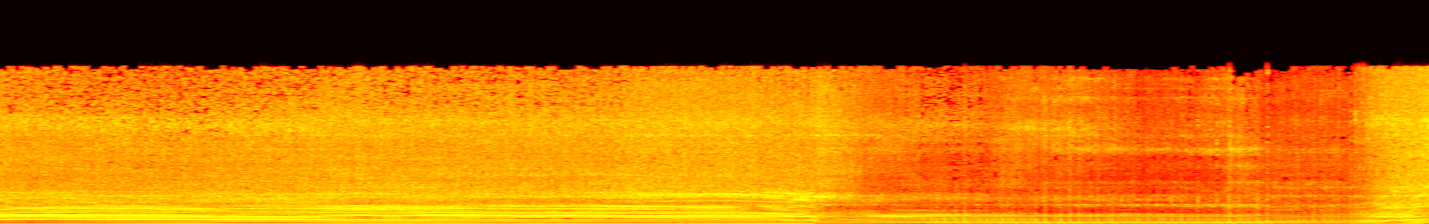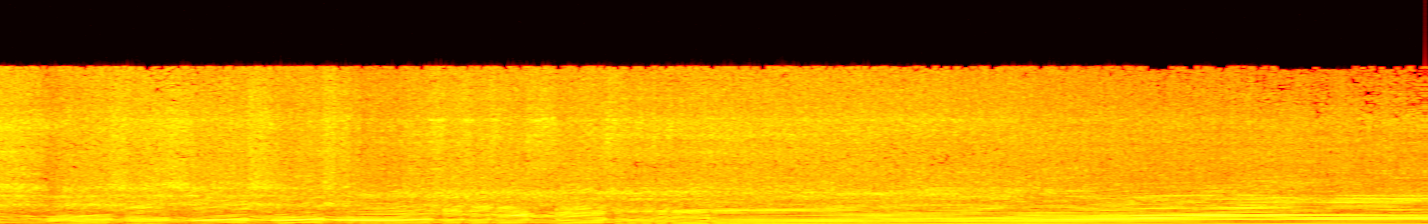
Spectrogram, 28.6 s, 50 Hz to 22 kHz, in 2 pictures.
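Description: Stihl 070 two-stroke chainsaw ripping along a log in a freehand milling cut. About 8 s in the engine slows to a lower, quieter run for several seconds. It is then revved up and down several times before settling back into a steady full-throttle cut.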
